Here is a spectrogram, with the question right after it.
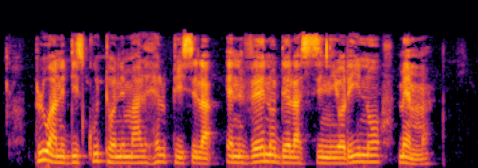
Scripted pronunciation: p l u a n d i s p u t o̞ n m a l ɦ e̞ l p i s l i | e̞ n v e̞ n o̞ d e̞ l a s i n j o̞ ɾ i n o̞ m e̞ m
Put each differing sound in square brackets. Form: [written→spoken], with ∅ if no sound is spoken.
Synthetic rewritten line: p l u a n d i s [p→k] u t o̞ n m a l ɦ e̞ l p i s l [i→a] | e̞ n v e̞ n o̞ d e̞ l a s i n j o̞ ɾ i n o̞ m e̞ m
